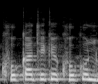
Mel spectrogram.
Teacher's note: শব্দের শেষে একটি নতুন ধ্বনির আগমন হয়েছে, সেটি হচ্ছে দন্তন্য ব্যঞ্জন ধ্বনি, তাই এটি অন্ত ব্যঞ্জনাগম।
